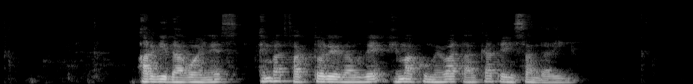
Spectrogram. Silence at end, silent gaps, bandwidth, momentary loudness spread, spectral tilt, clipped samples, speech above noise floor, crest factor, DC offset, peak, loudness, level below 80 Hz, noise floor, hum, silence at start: 1.15 s; none; 11.5 kHz; 10 LU; -9 dB/octave; under 0.1%; 55 dB; 22 dB; under 0.1%; -2 dBFS; -21 LUFS; -52 dBFS; -75 dBFS; none; 1.4 s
